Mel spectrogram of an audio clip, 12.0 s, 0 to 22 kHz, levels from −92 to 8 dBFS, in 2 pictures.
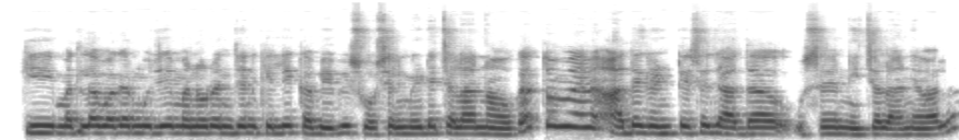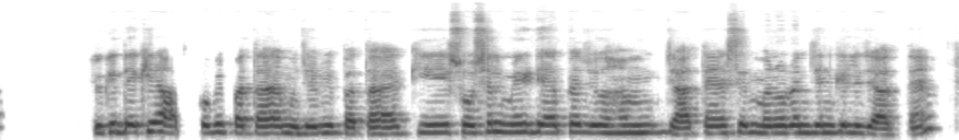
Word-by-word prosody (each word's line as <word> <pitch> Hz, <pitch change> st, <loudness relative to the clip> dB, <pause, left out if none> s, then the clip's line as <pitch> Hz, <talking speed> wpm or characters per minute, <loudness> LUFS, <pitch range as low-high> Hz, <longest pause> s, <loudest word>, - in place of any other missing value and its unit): कि 215 Hz, -1 st, +2 dB
मतलब 205 Hz, +1 st, +2 dB
अगर 205 Hz, 0 st, +1 dB
मुझे 205 Hz, 0 st, +2 dB
मनोरंजन 200 Hz, 0 st, +2 dB
के 200 Hz, -, -1 dB
लिए 210 Hz, +1 st, +1 dB
कभी 185 Hz, -2 st, +1 dB
भी 210 Hz, -, 0 dB
सोशल 190 Hz, -1 st, -2 dB
मीडिया 190 Hz, +1 st, 0 dB
चलाना 185 Hz, -1 st, +1 dB
होगा, 170 Hz, -1 st, 0 dB
तो 415 Hz, -, -3 dB
मैं 385 Hz, -, +2 dB
आधे 215 Hz, -, +2 dB
घंटे 200 Hz, 0 st, 0 dB
से 215 Hz, +1 st, 0 dB
ज़्यादा 185 Hz, -2 st, +1 dB
उसे 190 Hz, +2 st, -4 dB
नहीं 170 Hz, -2 st, 0 dB
चलाने 175 Hz, -1 st, -1 dB
वाला। 170 Hz, +1 st, 0 dB, 0.6 s
क्योंकि 215 Hz, +3 st, -1 dB
देखिए, 230 Hz, +2 st, +1 dB
आपको 215 Hz, -, -1 dB
भी 235 Hz, -, 0 dB
पता 205 Hz, -1 st, +1 dB
है, 205 Hz, -, +1 dB
मुझे 200 Hz, -1 st, +1 dB
भी 215 Hz, 0 st, 0 dB
पता 185 Hz, -2 st, -1 dB
है 185 Hz, +1 st, 0 dB
कि 225 Hz, 0 st, -1 dB
सोशल 225 Hz, +2 st, 0 dB
मीडिया 230 Hz, -1 st, 0 dB
पे 230 Hz, -, +3 dB
जो 220 Hz, -1 st, +1 dB
हम 215 Hz, +1 st, -1 dB
जाते 180 Hz, -1 st, -1 dB
हैं, 205 Hz, -, 0 dB
सिर्फ़ 225 Hz, +1 st, -2 dB
मनोरंजन 215 Hz, +1 st, +1 dB
के 220 Hz, -, +1 dB
लिए 215 Hz, -1 st, 0 dB
जाते 170 Hz, -1 st, -1 dB
हैं। 330 Hz, -, -5 dB
205 Hz, 235 wpm, -22 LUFS, 190-220 Hz, 0.6 s, पे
